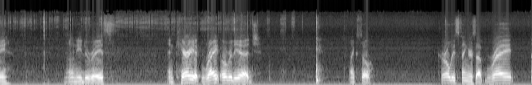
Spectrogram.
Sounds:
speech

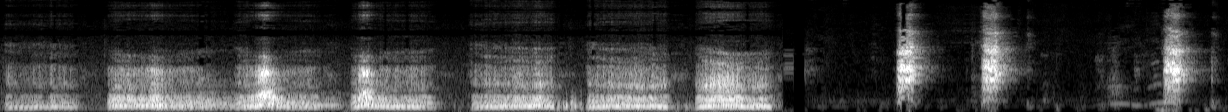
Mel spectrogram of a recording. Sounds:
dog barking

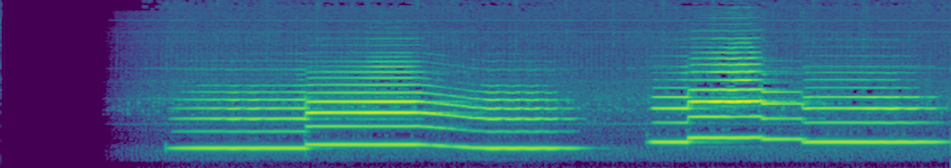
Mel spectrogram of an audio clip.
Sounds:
music
musical instrument
clarinet

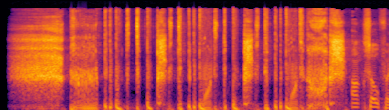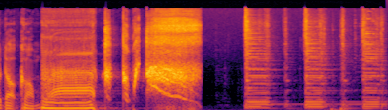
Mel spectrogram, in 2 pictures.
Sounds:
music
speech
beatboxing

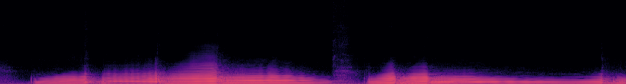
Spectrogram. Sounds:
playing trombone

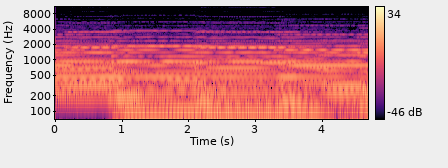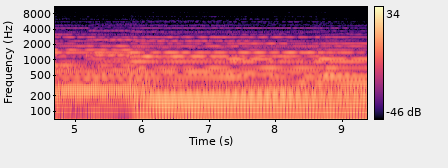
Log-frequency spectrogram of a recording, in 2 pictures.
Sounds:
music
background music

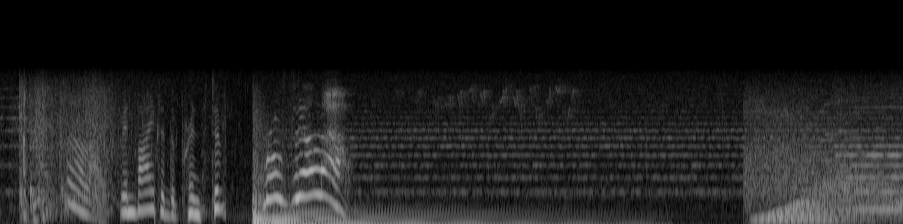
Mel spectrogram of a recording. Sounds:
bird
coo

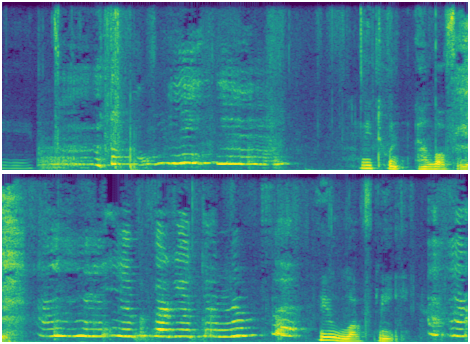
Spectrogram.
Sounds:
inside a small room
kid speaking
speech

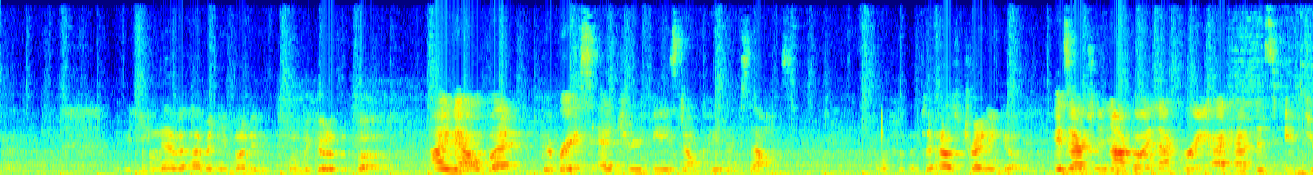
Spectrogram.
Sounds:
inside a small room
music
speech

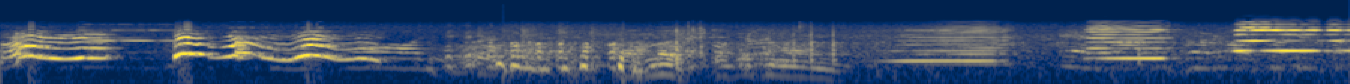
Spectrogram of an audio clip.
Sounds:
dog baying

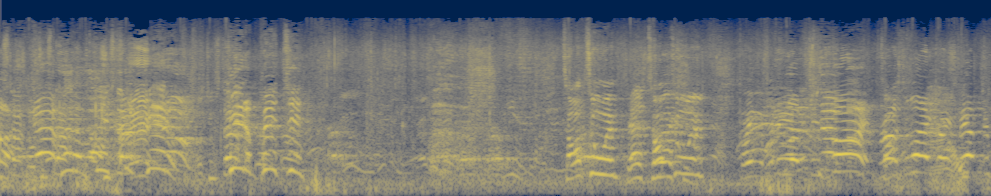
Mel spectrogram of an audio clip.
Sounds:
speech

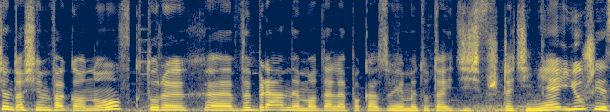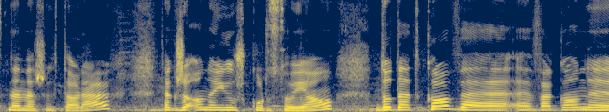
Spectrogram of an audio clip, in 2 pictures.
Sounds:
speech
train
vehicle

